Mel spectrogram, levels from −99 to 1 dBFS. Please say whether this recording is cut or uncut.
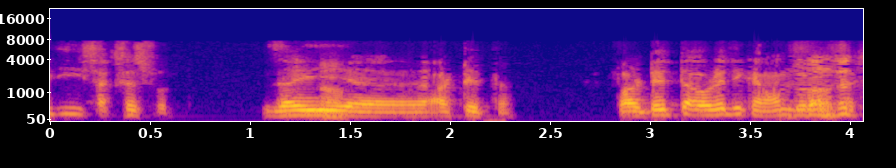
uncut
